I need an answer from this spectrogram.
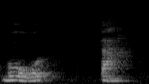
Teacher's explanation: En el caso de Bogotá, ¿dónde está la mayor fuerza de voz? En la última sílaba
